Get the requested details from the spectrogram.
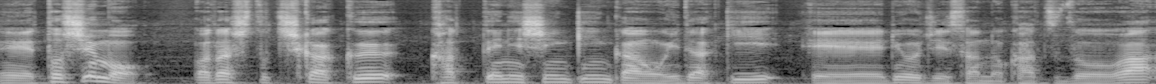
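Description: A man talks fairly slowly in a normal speaking voice. His pitch is fairly low, with lively intonation. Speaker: craftsman and shop owner, podcast host. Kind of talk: solo advice talk answering listener mail.

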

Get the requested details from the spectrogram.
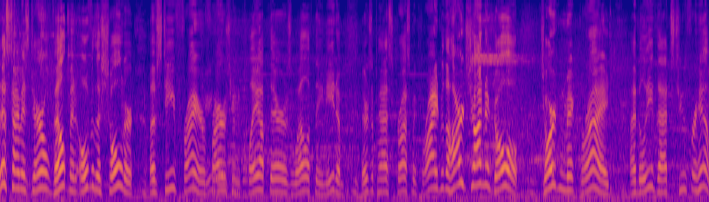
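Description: A man talks fairly quickly in a high voice, his pitch varying in an ordinary way, with noticeable noise in the background. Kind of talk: live sports commentary. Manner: fast, excitable play-by-play delivery.

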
